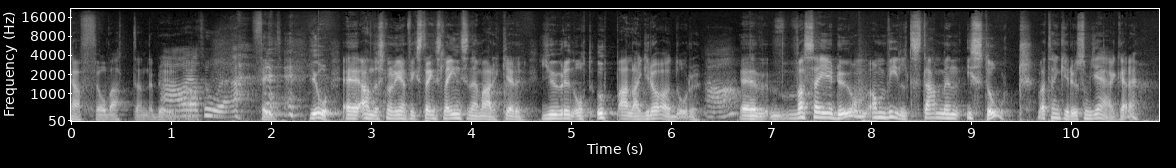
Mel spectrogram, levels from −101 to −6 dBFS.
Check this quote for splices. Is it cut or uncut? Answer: uncut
